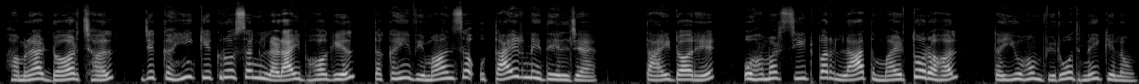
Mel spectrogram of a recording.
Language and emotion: Maithili, fearful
